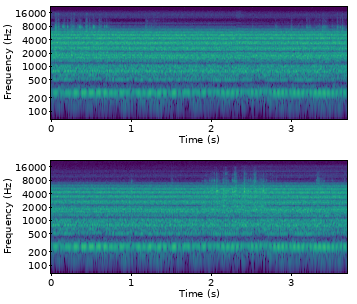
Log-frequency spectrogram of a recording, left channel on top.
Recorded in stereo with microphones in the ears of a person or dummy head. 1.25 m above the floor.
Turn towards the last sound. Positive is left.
turn(degrees=10)  # may be behind; listen again after turning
